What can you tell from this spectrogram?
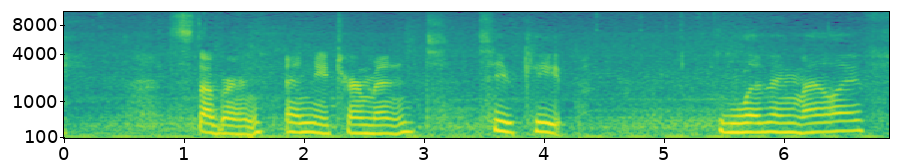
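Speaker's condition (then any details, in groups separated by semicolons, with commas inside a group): Mitochondrial disease; mitochondrial disease, progressive neuromuscular, no cure; age 18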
